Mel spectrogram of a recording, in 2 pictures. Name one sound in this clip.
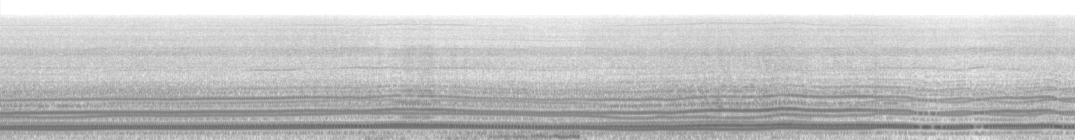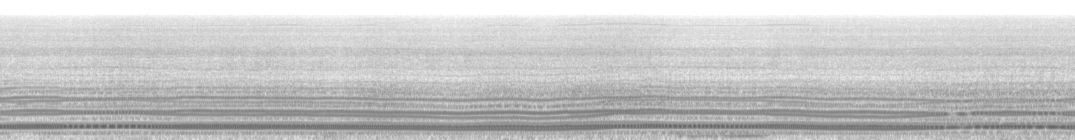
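A drone's propellers whine steadily, rising and falling in pitch.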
